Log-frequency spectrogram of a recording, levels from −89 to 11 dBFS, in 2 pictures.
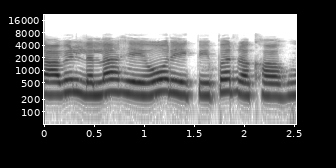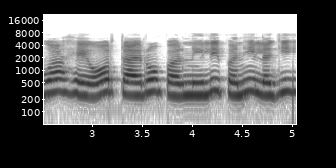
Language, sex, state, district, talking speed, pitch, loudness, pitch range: Hindi, female, Punjab, Pathankot, 165 wpm, 265 Hz, -14 LUFS, 250-295 Hz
